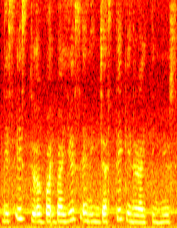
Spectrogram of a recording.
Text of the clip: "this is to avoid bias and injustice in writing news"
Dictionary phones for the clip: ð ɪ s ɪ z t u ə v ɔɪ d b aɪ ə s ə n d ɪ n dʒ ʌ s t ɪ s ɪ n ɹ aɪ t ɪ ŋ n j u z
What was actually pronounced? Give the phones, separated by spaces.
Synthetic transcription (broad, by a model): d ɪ s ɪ s t u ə b ɔɪ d b aɪ ə s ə n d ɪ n dʒ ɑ s t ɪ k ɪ n ɹ aɪ t ɪ ŋ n j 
